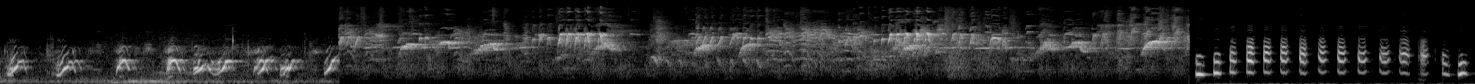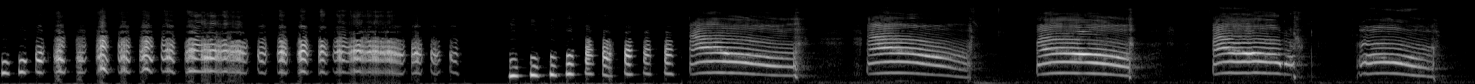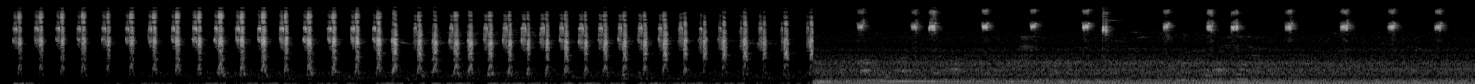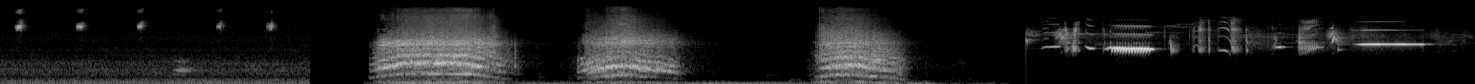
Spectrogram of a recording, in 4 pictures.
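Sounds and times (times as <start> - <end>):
animal cries rising and falling: 21.6 - 22.8, 47.9 - 51.2, 52.3 - 53.5
squirrel chattering: 29.6 - 47.3
faint steady hum: 37.7 - 47.4
loud harsh call: 48.0 - 49.4, 50.0 - 51.1.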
